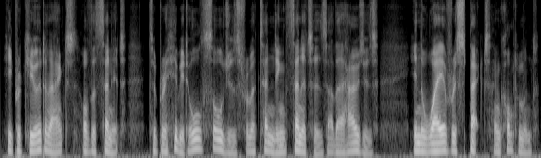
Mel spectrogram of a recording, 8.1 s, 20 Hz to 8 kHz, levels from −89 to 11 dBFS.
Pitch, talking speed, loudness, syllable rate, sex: 105 Hz, 175 wpm, -19 LUFS, 5.5 syllables/s, male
